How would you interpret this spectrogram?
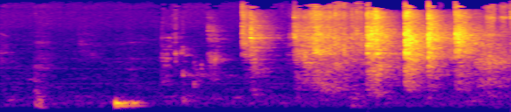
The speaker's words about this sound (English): takes a swig of his meds.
